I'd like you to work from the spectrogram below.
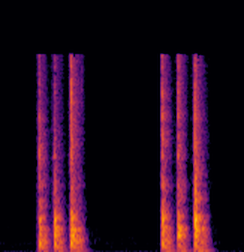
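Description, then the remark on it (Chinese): Two sets of three firm knocks on a door, made by colleagues in police uniform, clear and separated by a brief pause of silence; no voices are heard. “敲门声，马鹏耳朵一竖惊醒了，心目的收紧，从猫眼里看了看，是穿警服的同事。”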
